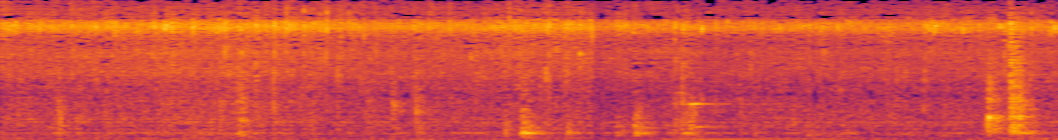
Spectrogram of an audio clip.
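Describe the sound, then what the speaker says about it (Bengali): Pumpkin and potato pieces fry in hot mustard oil for a chicken curry, giving a steady, close sizzle with a few sharper crackles and stirring scrapes over eight seconds, with no voices. "কুমড়োটাও আলুর সাথে ভাজা হয়ে যাবে।"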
